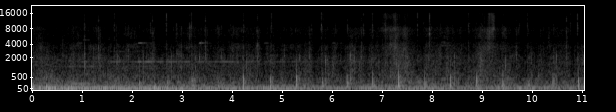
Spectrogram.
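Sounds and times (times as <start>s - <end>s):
footsteps on concrete: 0.0s - 11.0s
steady low rumble: 0.0s - 11.0s.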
